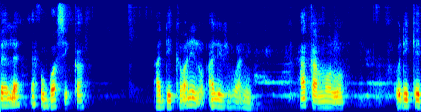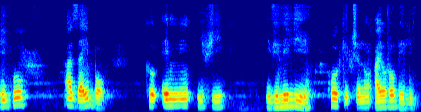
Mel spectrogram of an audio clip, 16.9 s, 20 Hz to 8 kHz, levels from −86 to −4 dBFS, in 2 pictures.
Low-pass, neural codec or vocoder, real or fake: 7.2 kHz; codec, 24 kHz, 0.9 kbps, DualCodec; fake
